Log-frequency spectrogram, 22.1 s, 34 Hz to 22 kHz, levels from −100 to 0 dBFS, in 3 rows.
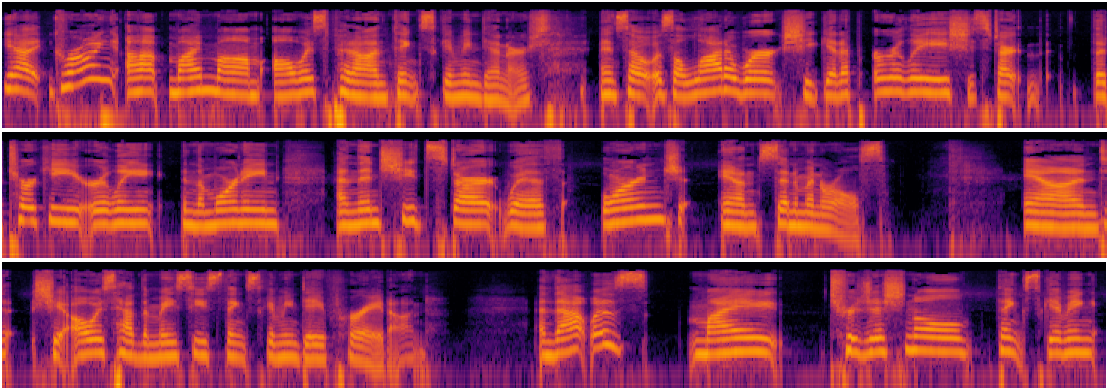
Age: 40-59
